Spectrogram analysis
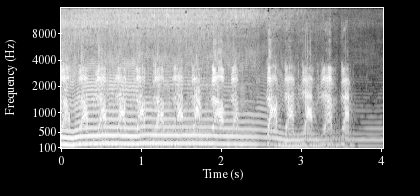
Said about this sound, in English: Start the car. Oh, my God. It's so loud.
